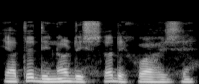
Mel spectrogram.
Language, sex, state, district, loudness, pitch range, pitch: Assamese, male, Assam, Kamrup Metropolitan, -15 LUFS, 115-140 Hz, 125 Hz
